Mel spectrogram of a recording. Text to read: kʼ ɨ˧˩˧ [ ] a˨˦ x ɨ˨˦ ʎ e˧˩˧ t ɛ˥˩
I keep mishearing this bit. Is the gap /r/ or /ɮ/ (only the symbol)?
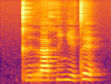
r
